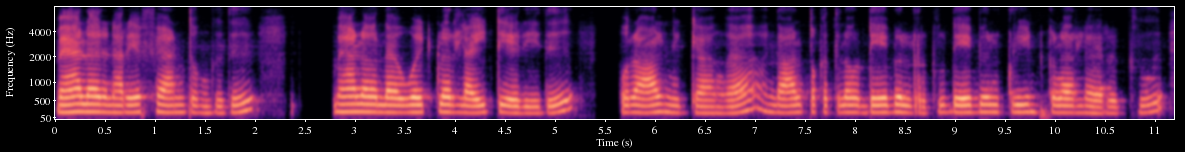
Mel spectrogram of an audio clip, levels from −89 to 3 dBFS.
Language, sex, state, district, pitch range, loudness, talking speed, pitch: Tamil, female, Tamil Nadu, Kanyakumari, 185-200 Hz, -16 LUFS, 120 wpm, 190 Hz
